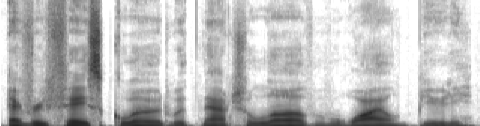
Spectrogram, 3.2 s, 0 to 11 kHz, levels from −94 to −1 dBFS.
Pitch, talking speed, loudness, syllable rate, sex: 85 Hz, 170 wpm, -22 LUFS, 4.9 syllables/s, male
